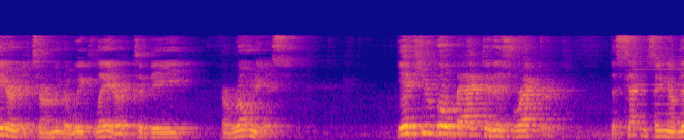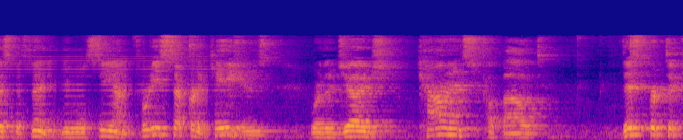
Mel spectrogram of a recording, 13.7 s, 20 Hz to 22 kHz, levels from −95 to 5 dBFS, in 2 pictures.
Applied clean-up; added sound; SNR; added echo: neural separator model SepFormer DNS4.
